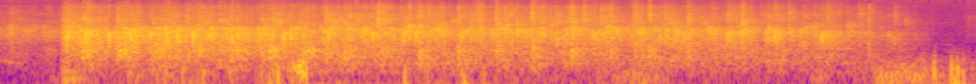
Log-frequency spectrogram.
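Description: A crowd bursts into sustained applause, a dense, steady wash of many hands clapping that holds at an even loudness for about six seconds before thinning out at the end.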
